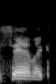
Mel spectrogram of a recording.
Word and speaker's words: Samek: Samek. Close enough. How do you say your name? It's actually Samek, so it's close enough. Sam, and you're known on some of the forums as.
